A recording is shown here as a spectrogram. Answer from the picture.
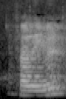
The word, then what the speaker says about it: Philemon: Philemon, okay.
